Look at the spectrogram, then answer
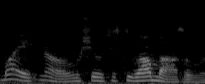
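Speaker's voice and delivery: very quiet, soft, barely audible mumble. Answering another speaker's teasing remark, speaking too quietly. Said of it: "Speak up, please. I cannot hear you".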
